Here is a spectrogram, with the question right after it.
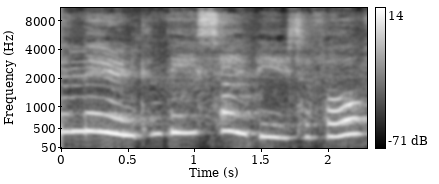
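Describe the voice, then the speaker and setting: In a put-on character voice, a woman squeaks along at a fairly slow pace with an extremely high pitch. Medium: read story.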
